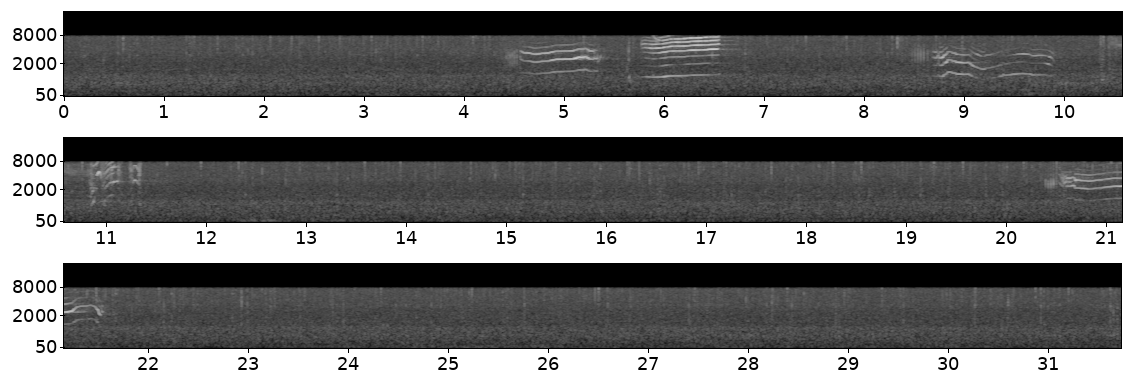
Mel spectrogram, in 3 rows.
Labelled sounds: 4.5	5.4	killer whale, northern resident, A clan, AB subclan, 1.1 to 5.9 kHz
5.7	6.7	killer whale, northern resident, A clan, AB subclan, 0.78 to 8.0 kHz
8.6	9.9	killer whale, northern resident, A clan, AB subclan, 0.81 to 4.2 kHz
10.9	11.2	killer whale, northern resident, A clan, AB subclan, 2.3 to 3.3 kHz
20.5	21.6	killer whale, northern resident, A clan, AB subclan, 1.0 to 5.2 kHz

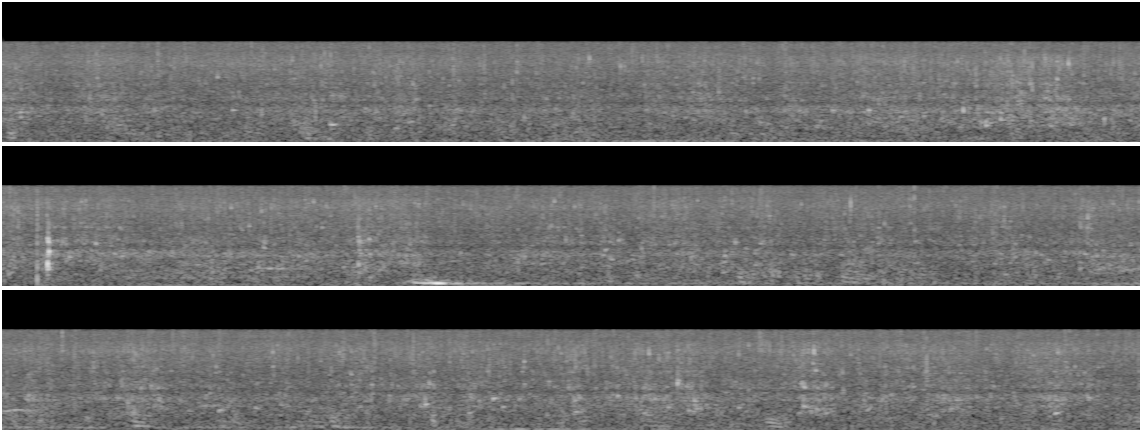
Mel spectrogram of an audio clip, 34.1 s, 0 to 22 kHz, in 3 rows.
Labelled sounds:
11.8	12.1	water noise, 1.2 to 1.7 kHz

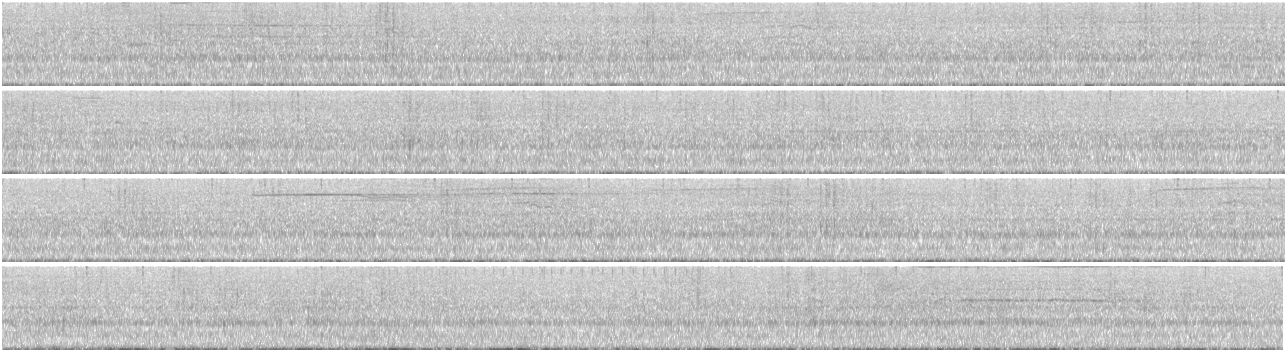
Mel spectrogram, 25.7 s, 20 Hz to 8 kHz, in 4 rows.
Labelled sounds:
18.5	19.2	killer whale, 4.4 to 6.5 kHz

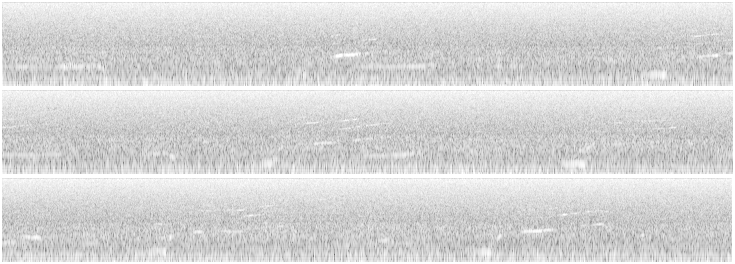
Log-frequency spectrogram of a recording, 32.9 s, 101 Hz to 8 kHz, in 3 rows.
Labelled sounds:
5.4	5.6	humpback whale, 1.1 to 1.2 kHz
10.8	11.1	humpback whale, 1.1 to 1.2 kHz
25.5	25.8	humpback whale, 0.99 to 1.2 kHz

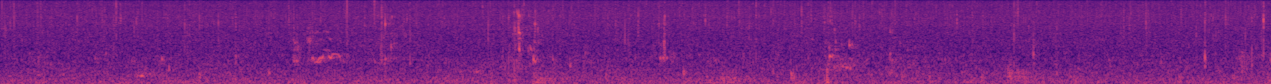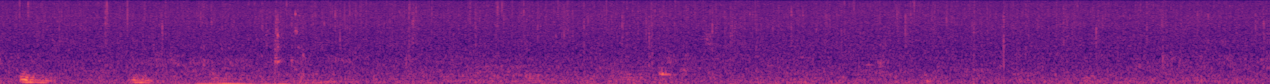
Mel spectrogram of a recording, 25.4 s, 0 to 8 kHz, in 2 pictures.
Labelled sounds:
3.1	3.5	water noise, 0.78 to 1.2 kHz

